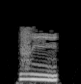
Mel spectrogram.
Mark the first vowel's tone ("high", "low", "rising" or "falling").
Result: low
